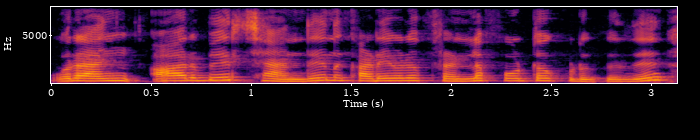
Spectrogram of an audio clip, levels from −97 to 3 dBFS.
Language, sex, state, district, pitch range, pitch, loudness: Tamil, female, Tamil Nadu, Kanyakumari, 230-270 Hz, 255 Hz, -17 LUFS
